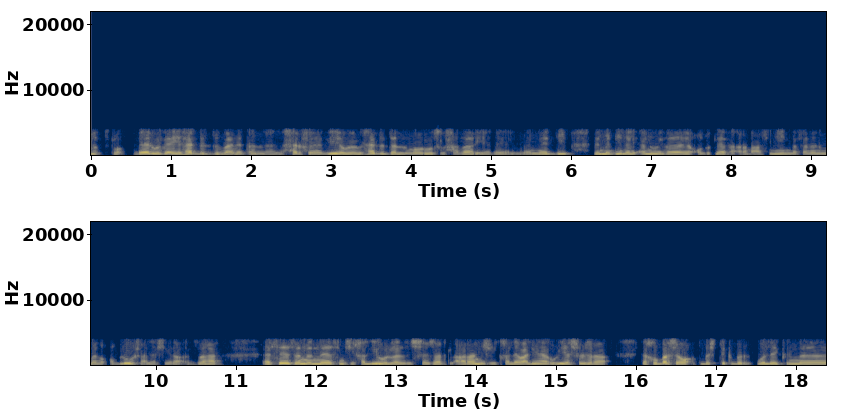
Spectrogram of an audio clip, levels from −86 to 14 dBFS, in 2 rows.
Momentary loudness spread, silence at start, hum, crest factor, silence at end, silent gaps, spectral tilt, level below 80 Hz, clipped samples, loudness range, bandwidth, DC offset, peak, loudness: 13 LU; 0 s; none; 20 dB; 0 s; 0.44-0.52 s, 6.24-6.28 s, 15.69-15.73 s, 17.46-17.50 s; -6 dB/octave; -62 dBFS; under 0.1%; 5 LU; 4.2 kHz; under 0.1%; -2 dBFS; -22 LUFS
